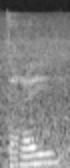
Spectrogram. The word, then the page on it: tarai: Wamesa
